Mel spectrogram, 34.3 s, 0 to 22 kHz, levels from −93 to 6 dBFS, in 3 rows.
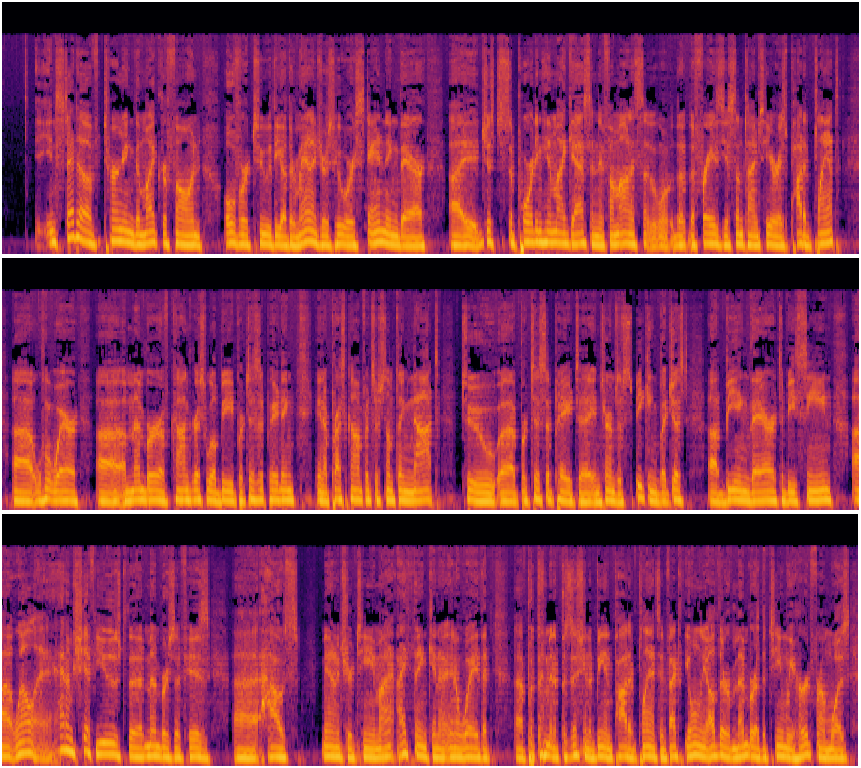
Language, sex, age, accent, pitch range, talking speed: English, male, 30-49, American, 100-125 Hz, 195 wpm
